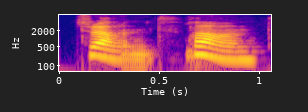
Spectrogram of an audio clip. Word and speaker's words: trente: 30. Good, and that's spelled Trente. So the N doesn't just disappear, it gets swallowed into the nose a bit, and that affects the vowel before.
